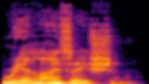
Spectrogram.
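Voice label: "realization", British English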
